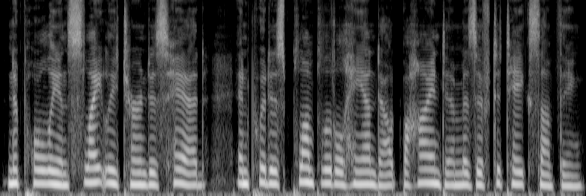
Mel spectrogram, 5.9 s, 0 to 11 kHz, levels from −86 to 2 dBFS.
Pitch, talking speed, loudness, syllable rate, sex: 205 Hz, 195 wpm, -18 LUFS, 5.0 syllables/s, female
